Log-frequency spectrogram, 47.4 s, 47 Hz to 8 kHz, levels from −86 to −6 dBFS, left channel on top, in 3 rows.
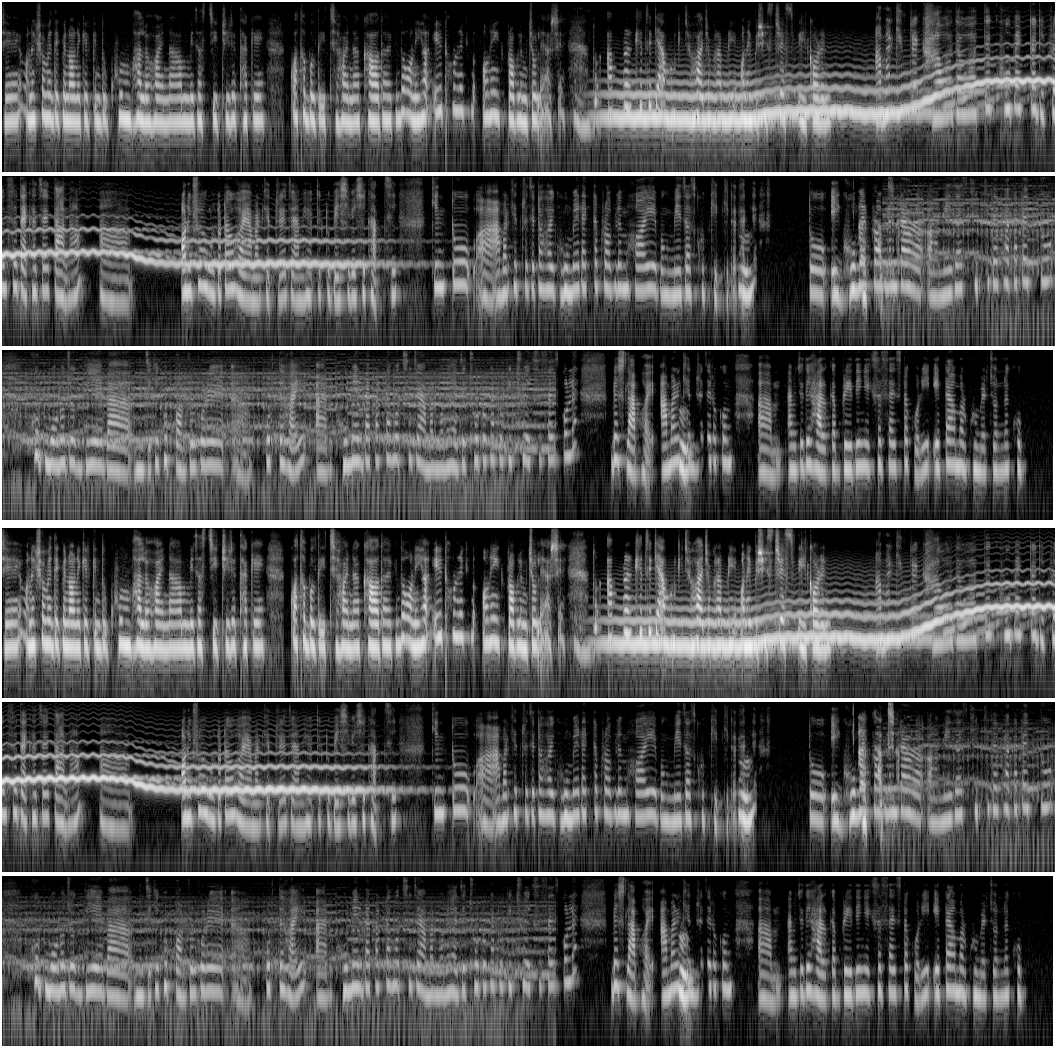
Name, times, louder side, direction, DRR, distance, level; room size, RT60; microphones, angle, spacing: voice 1, 0.0-12.5 26.8-27.1 28.6-28.8 41.7-42.0, right 4 dB, 65° right, 0.5 m, -24 dB
voice 2, 8.6-9.0 13.1-17.8 18.5-27.0 27.9-42.0 42.2-46.9, left 1 dB, 20° left, 0.9 m, -31 dB
Musical instrument, 8.8-22.2, right 2 dB, 30° right, 0.7 m, -22 dB
sound 1, 29.0-39.9, left 4 dB, 65° left, 4.4 m, -40 dB
head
